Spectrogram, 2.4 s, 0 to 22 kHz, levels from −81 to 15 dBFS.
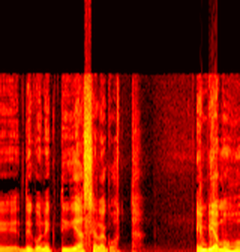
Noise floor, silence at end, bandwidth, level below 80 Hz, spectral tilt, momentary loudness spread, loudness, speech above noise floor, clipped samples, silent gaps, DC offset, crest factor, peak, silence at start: -47 dBFS; 0 s; over 20 kHz; -50 dBFS; -4 dB/octave; 19 LU; -11 LUFS; 35 dB; 0.2%; none; under 0.1%; 14 dB; 0 dBFS; 0 s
